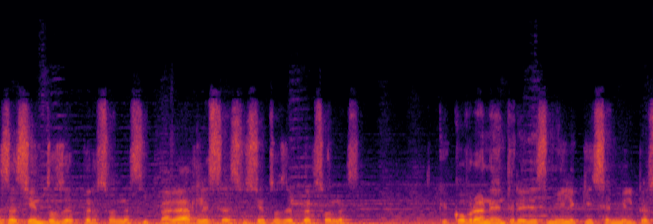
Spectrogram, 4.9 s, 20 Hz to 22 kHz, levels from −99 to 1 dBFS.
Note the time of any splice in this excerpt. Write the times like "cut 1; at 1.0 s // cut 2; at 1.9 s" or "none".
none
